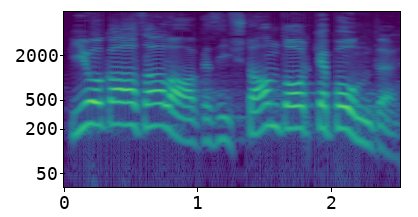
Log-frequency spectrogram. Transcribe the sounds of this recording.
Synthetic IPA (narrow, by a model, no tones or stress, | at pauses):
b̥ioɡɑːsɑːlɑːɡəsiʃtɑnd̪ɔrt̚ɡ̥ebʊnd̪ə̰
